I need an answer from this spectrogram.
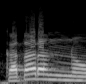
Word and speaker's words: कतरन्नो: ठीक है, सामान्य शब्द था पर मैंने उसको अलग क्यों किया, क्योंकि लोग कतरन्नो गरीयो कर देते। तो कतरन्नो में आप उस तकार को हलंत कर रहे हैं, कतरन्नो गरीयो, ठीक है।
